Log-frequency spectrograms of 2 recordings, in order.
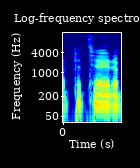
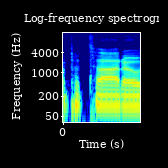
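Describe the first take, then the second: First: "potato" as puh-TAY-toh; potato with a long A as in day; long-A pronunciation. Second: "potato" as puh-TAH-toh; potato with an open A as in father; broad-A pronunciation. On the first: Reciting two pronunciations as motto. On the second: Second pronunciation, contrasting the first. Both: Shown as a demonstration.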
